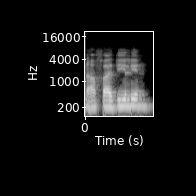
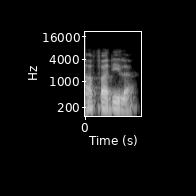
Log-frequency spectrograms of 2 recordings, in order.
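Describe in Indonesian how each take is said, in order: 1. Kata ini berakhir dengan bunyi 'in'. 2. Kata ini berakhir dengan bunyi 'a'. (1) "Ada yang masih mengkasrohkan afadil ... Salah itu ya" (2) "Yang betul afadila"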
